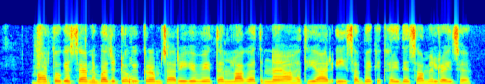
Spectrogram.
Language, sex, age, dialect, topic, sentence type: Maithili, female, 25-30, Angika, banking, statement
